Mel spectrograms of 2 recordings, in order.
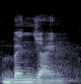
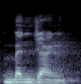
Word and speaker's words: benzyne: So alkyne, it's a structure like alkyne, so here we will pronounce it इज़ बेंजाइन। Okay, so इट इज़ बेंजाइन।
